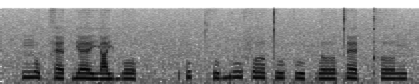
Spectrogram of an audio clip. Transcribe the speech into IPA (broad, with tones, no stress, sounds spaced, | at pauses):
ŋ o˥˨ pʰ ɛː˧˩ t̚ j ɛː˧˩ j a˩ j b oː˧˩ k̚ | ʔ u˧ p̚ t̪ʰ u˩˧ b uː˧ f ɤː˧ t̪ u˧˥ k uː˧˩ k̚ l ɤː˧ t̪ ɛː˥˨ k̚ t̪ʰ ɤː˧ ŋ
